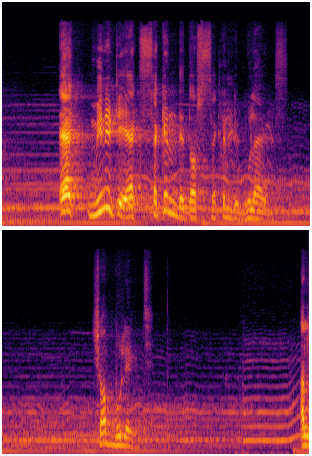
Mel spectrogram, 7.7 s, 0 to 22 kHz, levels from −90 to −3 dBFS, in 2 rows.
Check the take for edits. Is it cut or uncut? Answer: cut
